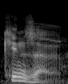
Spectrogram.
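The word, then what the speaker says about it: Kinhult: in h ult and the way the announcers were pronouncing it was like kinzo he is from Sweden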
